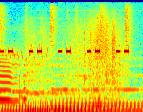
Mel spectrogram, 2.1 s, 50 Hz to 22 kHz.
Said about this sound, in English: Oh, morning already. It's 7:04. What a weird time to set your alarm for.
